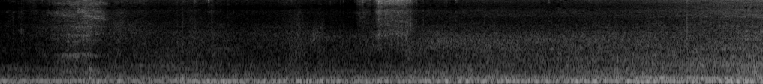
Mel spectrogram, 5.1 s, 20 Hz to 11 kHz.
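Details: 2000 Ford Excursion Triton V10 idling after new spark plugs, ignition coils and a replaced steel line: smooth, steady low rumble with no misfire, stumble or leaks; a light valve tap is present, suspected lifter or cam follower.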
